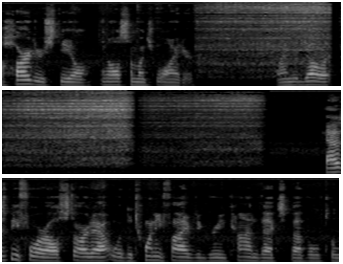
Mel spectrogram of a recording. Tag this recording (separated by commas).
Filing (rasp)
